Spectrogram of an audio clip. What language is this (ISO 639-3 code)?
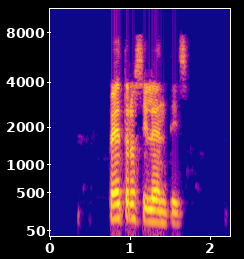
epo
